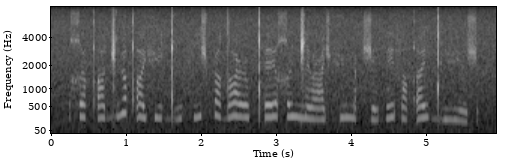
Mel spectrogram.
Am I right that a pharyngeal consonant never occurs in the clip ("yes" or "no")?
no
